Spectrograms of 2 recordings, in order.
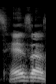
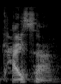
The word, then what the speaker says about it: Caesar: Ich werde aber in diesem Video versuchen, es mit Kikero durchzuziehen, genauso wie man ja auch nicht Caesar sagen sollte, sondern Kaiser. Da hört man eigentlich auch ganz gut, woher unser deutscher Titel Kaiser herkommt.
